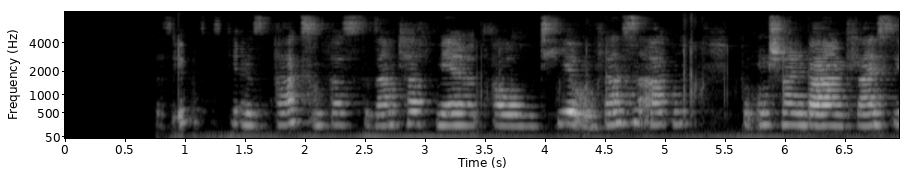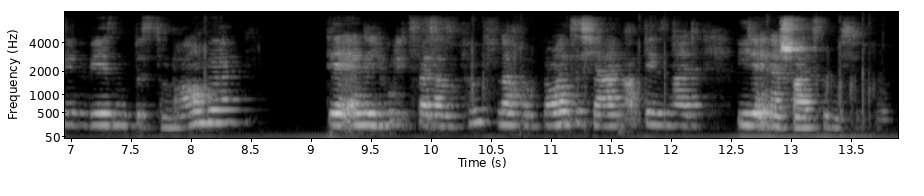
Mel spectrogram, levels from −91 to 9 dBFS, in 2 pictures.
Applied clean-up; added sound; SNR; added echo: neural mask model DeepFilterNet 3.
